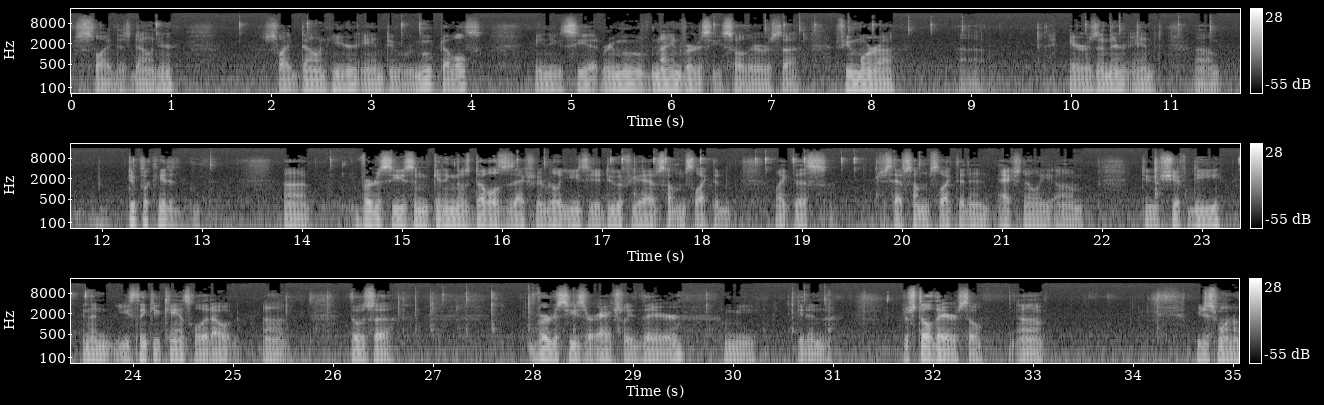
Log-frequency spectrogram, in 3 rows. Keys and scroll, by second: 9.7 a, 22.7 shift+d, 25.8 Tab, 27.6 z, 28.8 z, 30.3 a, 34.1 Tab.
